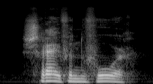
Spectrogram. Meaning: inflection of voorschrijven: 1. plural present indicative 2. plural present subjunctive
- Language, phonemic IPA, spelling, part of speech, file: Dutch, /ˈsxrɛivə(n) ˈvor/, schrijven voor, verb, Nl-schrijven voor.ogg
